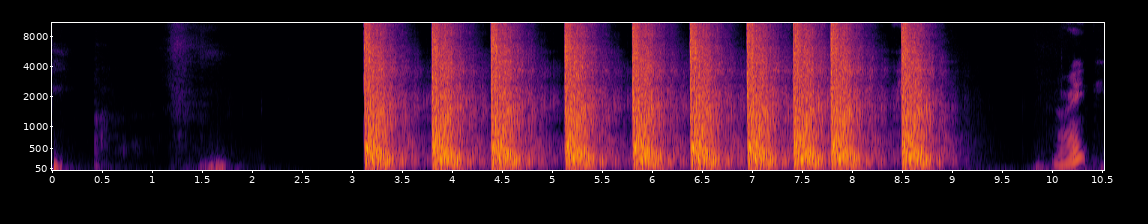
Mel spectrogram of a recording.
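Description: A PSA Rock pistol fires about nine loud, sharp shots in a steady rhythm at an accuracy test on a range, each crack ringing briefly, with short faint sounds before and after.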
